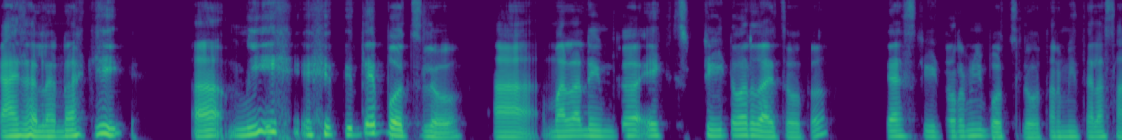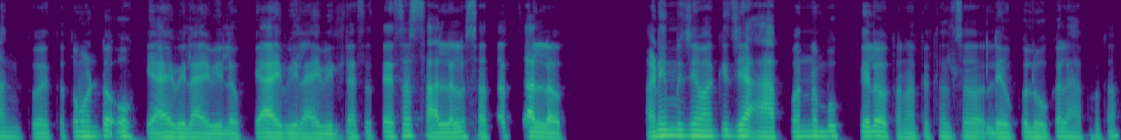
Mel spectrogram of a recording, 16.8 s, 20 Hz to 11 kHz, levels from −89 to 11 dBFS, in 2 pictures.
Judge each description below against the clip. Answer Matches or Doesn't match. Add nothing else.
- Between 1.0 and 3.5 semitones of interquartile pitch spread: Doesn't match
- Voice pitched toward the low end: Matches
